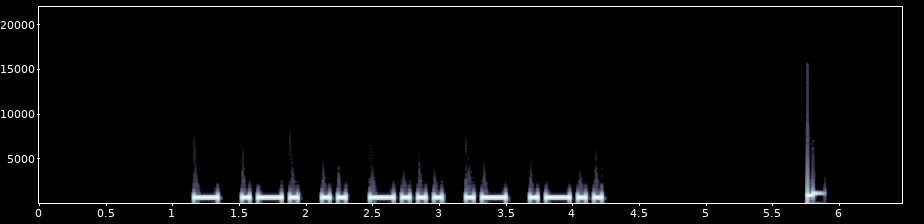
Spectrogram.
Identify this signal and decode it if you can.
Morse code, heard as a keyed tone, about 20 wpm, 700 Hz. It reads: TRIBAL
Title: 6 Letter Words - First 3 Letters Given - 20wpm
